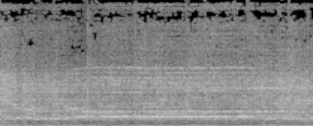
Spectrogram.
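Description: Live worship band playing, with women's voices singing lead over a drum kit. One voice holds a long, steady note through the middle.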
